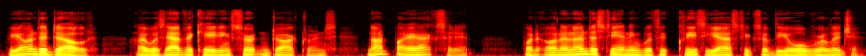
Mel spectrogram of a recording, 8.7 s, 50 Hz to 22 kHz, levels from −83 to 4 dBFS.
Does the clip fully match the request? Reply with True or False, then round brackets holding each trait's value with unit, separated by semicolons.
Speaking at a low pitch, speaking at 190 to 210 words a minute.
False (125 Hz; 145 wpm)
